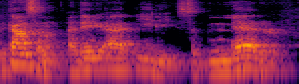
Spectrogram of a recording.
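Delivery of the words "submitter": ordinary talk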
